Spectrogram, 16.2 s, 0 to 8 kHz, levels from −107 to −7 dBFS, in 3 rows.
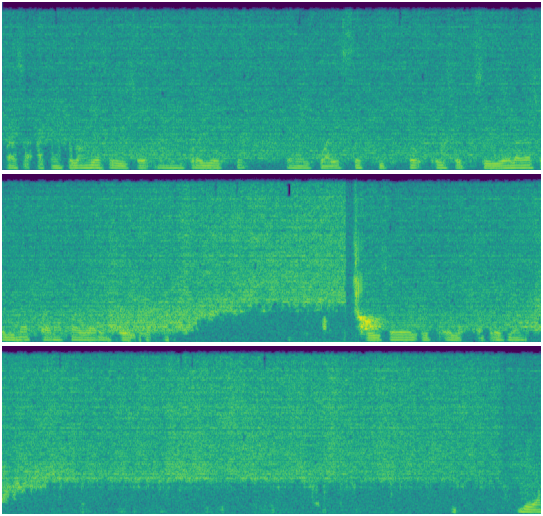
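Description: A speech recording in which a second, delayed copy of the speech trails the original by about 231 ms throughout, at roughly the same loudness. This is an echo leak: the far end's echo canceller likely failed to remove what its microphone picked up from its loudspeaker and sent it back. The speech also dips in level or drops out in pieces at 0.02–0.66 s, 6.5–7.73 s, 8.19–9.03 s, 9.56–10.28 s, 10.68–10.77 s, 11.24–14.87 s and 15.22–15.72 s, typically by around 10 dB and most deeply and longest in the 11.24–14.87 s stretch. That is speech suppressed in double talk, likely because the canceller could not tell the talker from the echo and turned both down. The call codec, G.722 at 64 kbps, also limits the band, with nothing above 8 kHz.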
